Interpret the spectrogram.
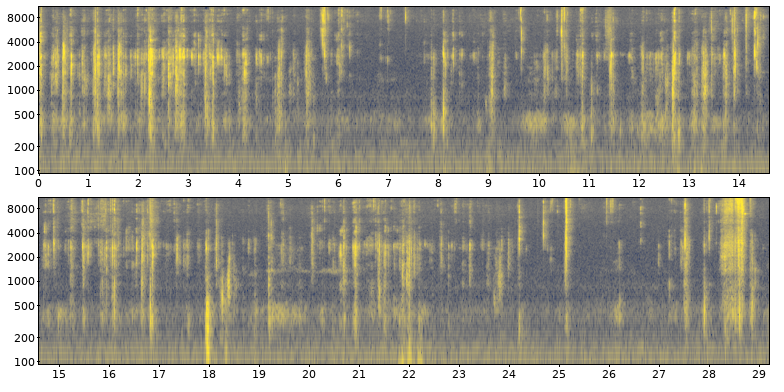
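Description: Close-miked chewing of chewy, sticky Korean spicy rice cakes (tteokbokki): wet, sticky mouth smacks and clicks, irregular throughout.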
